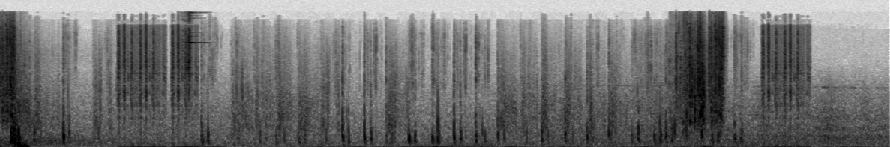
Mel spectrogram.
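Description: Quick footsteps patter on hard ground.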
